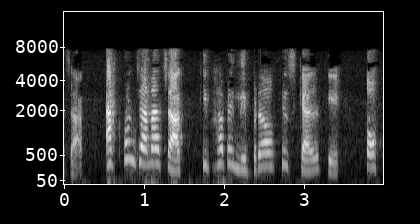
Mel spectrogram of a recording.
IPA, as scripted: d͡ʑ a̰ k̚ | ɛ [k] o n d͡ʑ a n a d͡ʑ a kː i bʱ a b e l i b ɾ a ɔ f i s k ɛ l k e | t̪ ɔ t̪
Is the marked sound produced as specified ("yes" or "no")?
no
